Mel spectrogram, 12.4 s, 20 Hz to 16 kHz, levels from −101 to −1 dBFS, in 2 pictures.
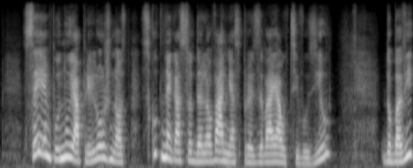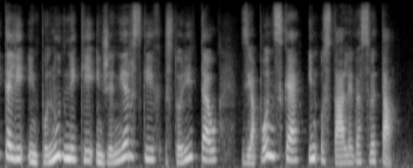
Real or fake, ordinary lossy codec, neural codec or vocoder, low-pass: fake; AAC, 48 kbps; autoencoder, 48 kHz, 128 numbers a frame, DAC-VAE, trained on Japanese speech; 14.4 kHz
